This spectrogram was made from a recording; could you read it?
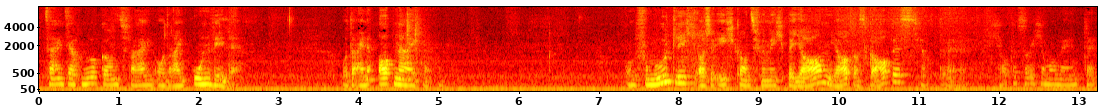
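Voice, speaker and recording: Thinking aloud before a group, a female mindfulness teacher delivers a searching, reflective talk in a low, mellow voice. She speaks a little slowly and pauses often, captured in a roomy recording with faint hiss.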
